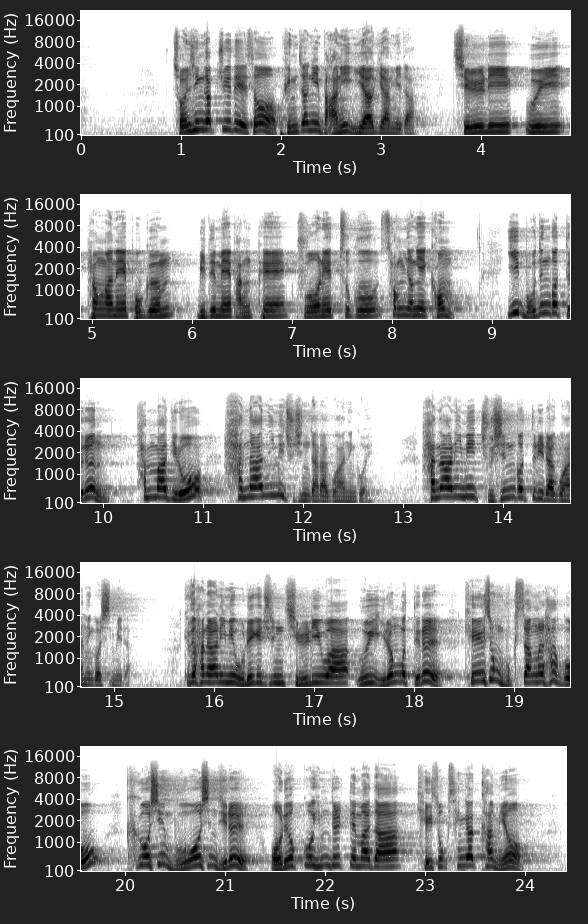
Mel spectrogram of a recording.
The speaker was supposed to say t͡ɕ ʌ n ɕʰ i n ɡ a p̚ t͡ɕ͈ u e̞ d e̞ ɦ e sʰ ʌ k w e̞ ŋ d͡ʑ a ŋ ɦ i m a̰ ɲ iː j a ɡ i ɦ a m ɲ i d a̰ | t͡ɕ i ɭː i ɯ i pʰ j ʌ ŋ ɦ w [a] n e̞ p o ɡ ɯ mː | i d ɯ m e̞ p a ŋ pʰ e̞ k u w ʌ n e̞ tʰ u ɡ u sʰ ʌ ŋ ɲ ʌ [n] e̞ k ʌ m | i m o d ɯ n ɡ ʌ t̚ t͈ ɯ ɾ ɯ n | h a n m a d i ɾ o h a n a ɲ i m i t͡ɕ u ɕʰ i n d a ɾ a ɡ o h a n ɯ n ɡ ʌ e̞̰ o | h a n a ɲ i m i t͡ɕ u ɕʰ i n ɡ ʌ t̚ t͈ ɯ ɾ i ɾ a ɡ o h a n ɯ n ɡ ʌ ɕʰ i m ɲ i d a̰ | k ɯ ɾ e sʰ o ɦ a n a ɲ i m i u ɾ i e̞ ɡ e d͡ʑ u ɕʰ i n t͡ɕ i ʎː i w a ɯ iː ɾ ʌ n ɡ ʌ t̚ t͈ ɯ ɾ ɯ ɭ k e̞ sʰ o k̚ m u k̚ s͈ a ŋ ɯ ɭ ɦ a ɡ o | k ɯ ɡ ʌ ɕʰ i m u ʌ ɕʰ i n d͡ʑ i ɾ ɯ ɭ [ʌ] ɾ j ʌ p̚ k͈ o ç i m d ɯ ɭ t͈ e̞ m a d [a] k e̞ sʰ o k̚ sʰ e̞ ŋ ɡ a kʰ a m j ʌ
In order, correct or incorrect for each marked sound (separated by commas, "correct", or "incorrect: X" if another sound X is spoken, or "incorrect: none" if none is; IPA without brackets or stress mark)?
correct, incorrect: ŋ, correct, correct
